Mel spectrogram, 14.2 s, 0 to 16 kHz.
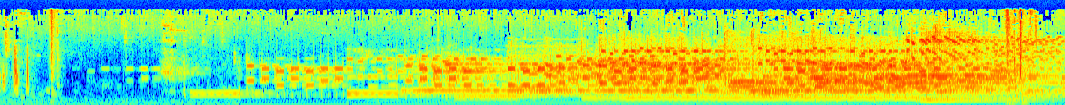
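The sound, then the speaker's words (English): A few sharp clicks, then a telephone ringing in repeated electronic tones that build into a dense, sustained, layered ring, fairly loud, with no voices, as an 86-year-old woman phones the operator service. “Oh, I'll phone the services again.”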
